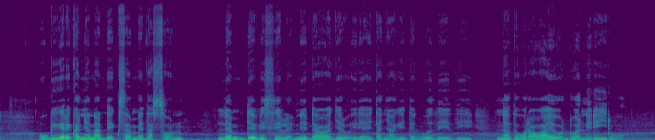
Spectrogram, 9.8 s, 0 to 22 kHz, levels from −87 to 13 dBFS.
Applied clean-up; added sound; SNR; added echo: none; none; none; none.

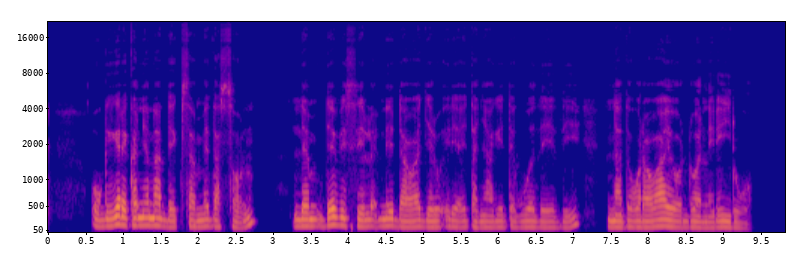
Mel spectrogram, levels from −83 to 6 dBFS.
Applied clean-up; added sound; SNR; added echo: neural mask model Resemble Enhance denoiser.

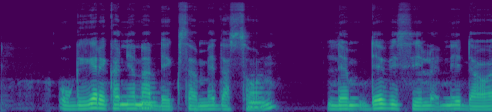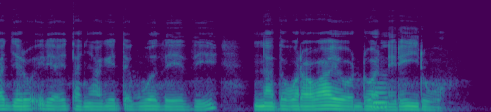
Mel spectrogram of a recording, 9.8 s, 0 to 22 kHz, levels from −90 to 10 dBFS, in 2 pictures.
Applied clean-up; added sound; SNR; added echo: neural mask model RNNoise.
